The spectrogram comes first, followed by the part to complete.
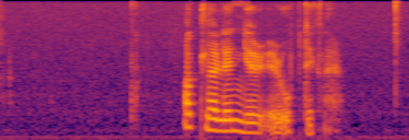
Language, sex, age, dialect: Faroese, female, 36-60, Vágar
